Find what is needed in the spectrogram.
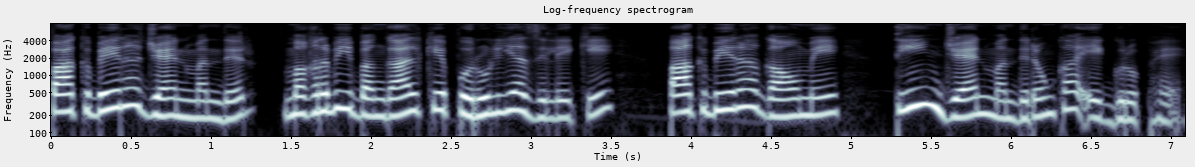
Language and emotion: Urdu, neutral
